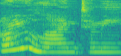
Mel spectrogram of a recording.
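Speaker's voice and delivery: small, eerie voice. Speaker retells the question she asked, in a little scary voice. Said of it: "she's talking in that little scary voice".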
